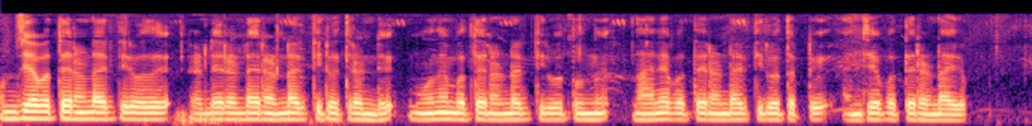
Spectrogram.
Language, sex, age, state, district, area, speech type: Malayalam, male, 18-30, Kerala, Palakkad, rural, spontaneous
